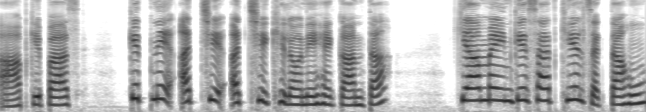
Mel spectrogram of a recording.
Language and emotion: Urdu, happy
